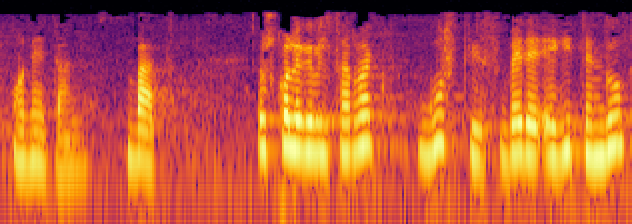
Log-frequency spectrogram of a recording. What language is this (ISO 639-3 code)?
eus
